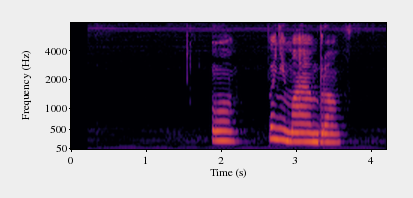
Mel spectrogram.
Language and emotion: Russian, sad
